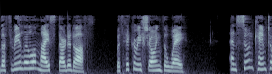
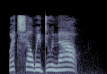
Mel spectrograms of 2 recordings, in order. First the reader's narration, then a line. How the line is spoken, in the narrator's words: whispered Hickory to his brothers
